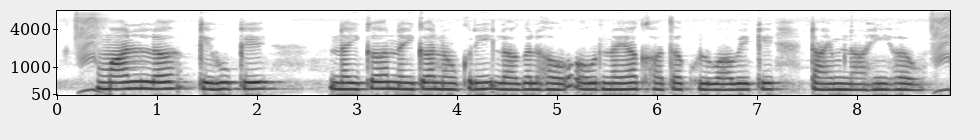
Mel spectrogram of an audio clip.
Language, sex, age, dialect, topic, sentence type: Bhojpuri, female, 18-24, Western, banking, statement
